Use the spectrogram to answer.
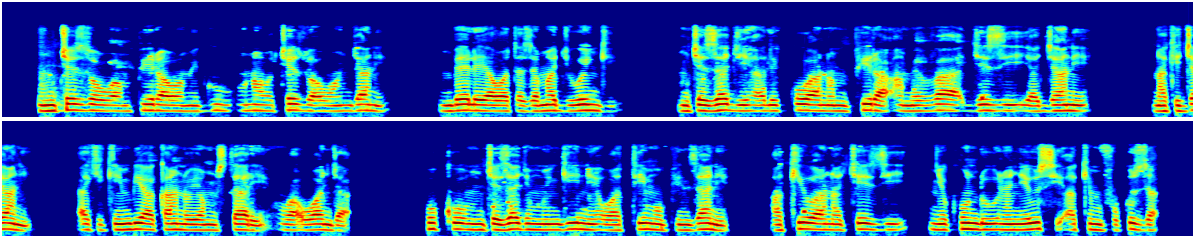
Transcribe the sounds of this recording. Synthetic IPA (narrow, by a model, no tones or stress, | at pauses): m̩t͡ʃɛzɔwam̩piɾawamiɡuːunaɔt͡ʃɛzwauwaɲd͡ʒani | mbɛlɛjawatazamaʄiwɛŋɡi | m̩t͡ʃɛzaʄihalikuwanam̩pʰiɾaʔamɛvaːʄɛzijaʄani | nakiʄani | akikimbiakandɔjam̩staɾiwauwaɲd͡ʒa | hukum̩t͡ʃɛzaʄimwiŋɡinɛwatʰimupinzani | akiwanat͡ʃɛzi | ɲɛkʰundunaɲɛusiʔakim̩fukuza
